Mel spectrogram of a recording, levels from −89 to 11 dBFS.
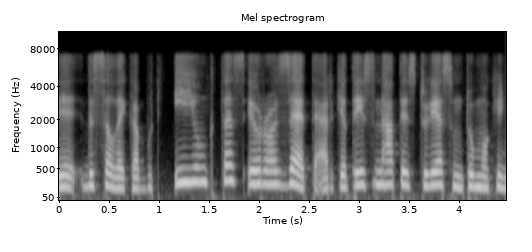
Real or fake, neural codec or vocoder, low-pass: fake; codec, 16 kHz, 0.3 kbps, FocalCodec; 7.2 kHz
